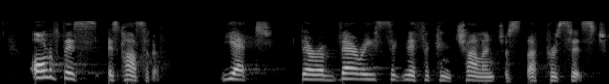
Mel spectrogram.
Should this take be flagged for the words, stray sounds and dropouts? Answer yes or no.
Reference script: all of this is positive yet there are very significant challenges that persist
no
